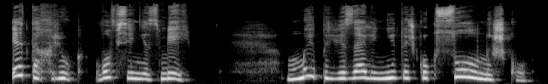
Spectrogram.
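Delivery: high squeaky piglet voice. Acted. Piglet told about the sun.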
